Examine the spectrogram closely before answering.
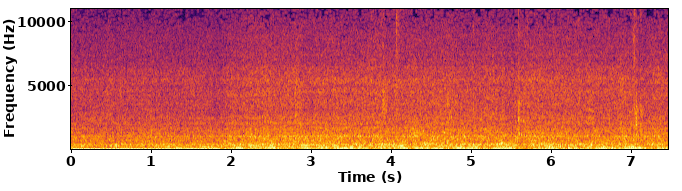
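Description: Steady rush of air from a blower fan driven by a variable-speed ECM motor, set to half speed with misters on it. The sound drops a little in level about two seconds in, and a few light clicks come from hand work on engine parts.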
